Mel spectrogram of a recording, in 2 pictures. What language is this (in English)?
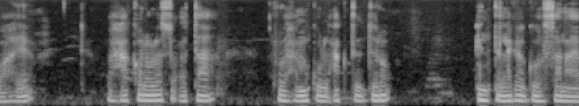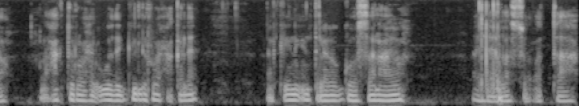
Somali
